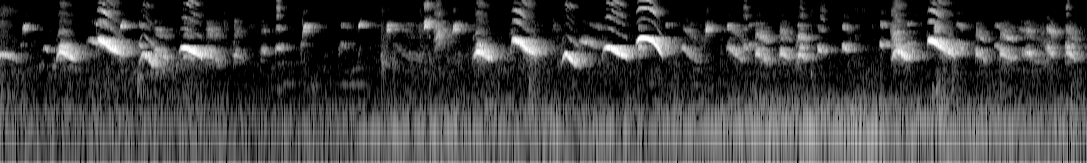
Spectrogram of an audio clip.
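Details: Saffron finch singing continuously: bright, slurred whistled notes sweeping down, delivered in quick bursts with short pauses, some higher chipping notes layered in, in a quiet indoor setting.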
